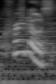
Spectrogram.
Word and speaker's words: Kratos: of war because well kratos is the way you're supposed to pronounce it i remember i got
